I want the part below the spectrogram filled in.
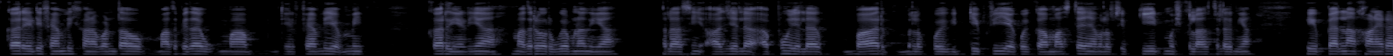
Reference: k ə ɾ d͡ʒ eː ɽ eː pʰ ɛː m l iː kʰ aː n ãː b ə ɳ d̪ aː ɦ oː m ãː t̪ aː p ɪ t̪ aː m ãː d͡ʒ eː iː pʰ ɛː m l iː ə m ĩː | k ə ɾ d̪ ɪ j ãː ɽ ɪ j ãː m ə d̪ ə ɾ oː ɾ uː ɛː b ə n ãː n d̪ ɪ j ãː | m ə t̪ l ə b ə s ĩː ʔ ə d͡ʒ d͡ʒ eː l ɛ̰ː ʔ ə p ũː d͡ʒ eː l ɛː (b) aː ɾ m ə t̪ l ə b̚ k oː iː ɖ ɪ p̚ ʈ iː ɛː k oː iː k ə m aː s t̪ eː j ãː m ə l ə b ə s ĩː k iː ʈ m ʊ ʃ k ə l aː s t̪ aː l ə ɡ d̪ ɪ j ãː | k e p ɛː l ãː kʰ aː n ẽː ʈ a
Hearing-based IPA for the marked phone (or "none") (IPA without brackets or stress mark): b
